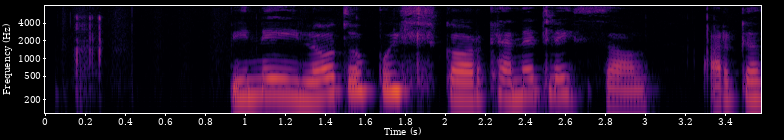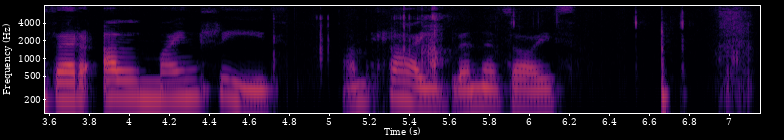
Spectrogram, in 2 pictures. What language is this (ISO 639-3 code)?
cym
